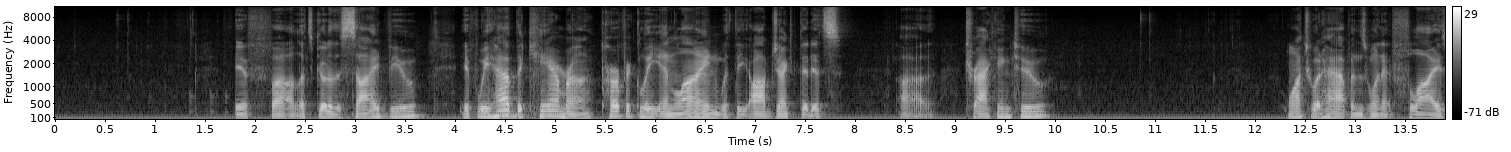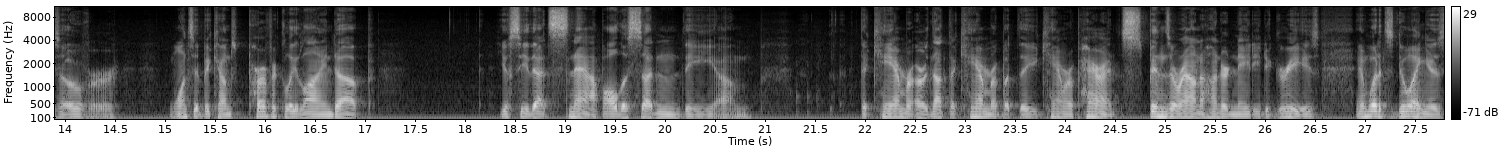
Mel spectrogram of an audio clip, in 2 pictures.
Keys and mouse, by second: 0.1 shift+d, 0.9 shift+d, 4.3 KP_3, 4.5 KP_3, 12.3 right click, 14.1-16.3 drag.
